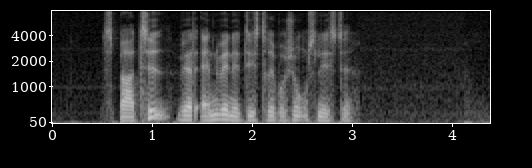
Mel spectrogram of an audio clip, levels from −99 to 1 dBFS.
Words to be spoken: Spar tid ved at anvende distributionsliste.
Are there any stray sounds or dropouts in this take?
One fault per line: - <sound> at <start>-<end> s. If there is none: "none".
none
